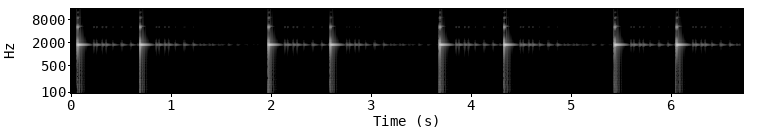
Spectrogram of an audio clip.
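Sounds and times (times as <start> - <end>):
soft woodblock: 0.0 - 1.3, 2.0 - 3.0, 3.7 - 6.7.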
